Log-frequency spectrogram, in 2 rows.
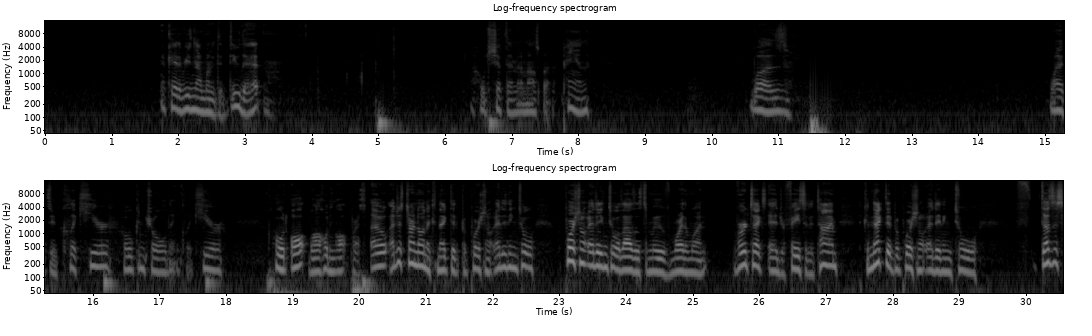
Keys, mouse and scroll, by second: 2.9 click, 3.0 click, 3.8 click, 5.2 shift+middle click, 15.2 click, 15.3 click, 17.2 ctrl+click, 17.3 ctrl+click, 19.9 alt+o.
